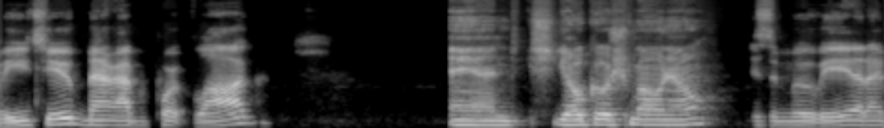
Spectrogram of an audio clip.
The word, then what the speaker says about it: Yoko Shimono: and Yoko Shimono.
